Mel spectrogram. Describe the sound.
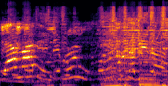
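High-pitched children's voices chatter and call out over one another, lively and continuous, with a steady low rumble underneath throughout.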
